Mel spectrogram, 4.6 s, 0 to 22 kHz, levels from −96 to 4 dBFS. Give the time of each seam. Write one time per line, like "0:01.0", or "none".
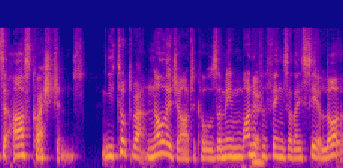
0:01.4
